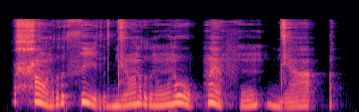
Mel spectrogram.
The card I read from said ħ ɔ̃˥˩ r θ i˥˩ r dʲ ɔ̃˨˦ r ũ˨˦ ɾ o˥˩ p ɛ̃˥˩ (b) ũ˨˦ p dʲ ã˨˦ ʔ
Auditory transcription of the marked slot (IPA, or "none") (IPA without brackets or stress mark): f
